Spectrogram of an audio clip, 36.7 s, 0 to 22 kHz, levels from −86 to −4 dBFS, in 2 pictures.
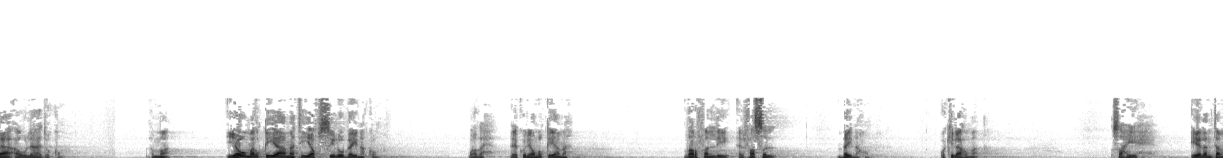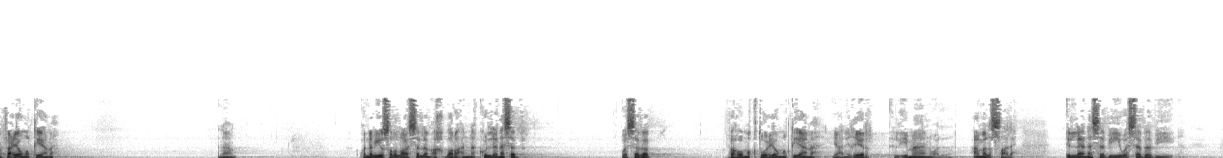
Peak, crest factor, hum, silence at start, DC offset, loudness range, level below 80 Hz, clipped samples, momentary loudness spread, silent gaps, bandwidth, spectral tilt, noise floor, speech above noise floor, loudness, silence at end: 0 dBFS; 20 dB; none; 0 s; under 0.1%; 12 LU; -50 dBFS; under 0.1%; 19 LU; none; 8.8 kHz; -6 dB/octave; -67 dBFS; 49 dB; -19 LUFS; 0.75 s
